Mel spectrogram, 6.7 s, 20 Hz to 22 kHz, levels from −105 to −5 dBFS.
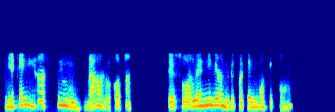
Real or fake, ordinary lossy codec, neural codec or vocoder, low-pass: fake; none; codec, 16 kHz, 1 kbps, FreqCodec, smaller model; 3.6 kHz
